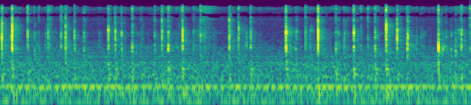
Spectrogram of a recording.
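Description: Fingertips type quickly on a slim fabric-covered tablet keyboard, producing a dense stream of short, soft, muffled taps with brief bright clicks. A steady low hum runs underneath the whole time.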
